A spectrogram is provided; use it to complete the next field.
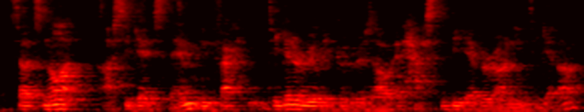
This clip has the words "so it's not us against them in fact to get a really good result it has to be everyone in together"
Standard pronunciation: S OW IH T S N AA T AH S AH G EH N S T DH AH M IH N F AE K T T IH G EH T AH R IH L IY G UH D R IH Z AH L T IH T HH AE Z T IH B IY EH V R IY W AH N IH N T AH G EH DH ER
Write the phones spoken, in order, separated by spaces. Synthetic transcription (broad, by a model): S OW IH T S N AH T AH S AH G EH N S T DH AH M IH N F AE K T T IH G EH T AH R IH L IY G UH D R IH Z AH L T IH T HH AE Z T IH B IY EH V IY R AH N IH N T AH G EH DH ER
